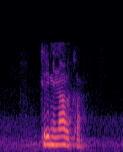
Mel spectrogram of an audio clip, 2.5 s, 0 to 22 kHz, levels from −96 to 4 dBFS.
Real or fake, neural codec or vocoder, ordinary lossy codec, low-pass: fake; codec, 16 kHz, 16 kbps, FunCodec, trained on Chinese and English, 50 frames a second; Opus, 16 kbps; 7.2 kHz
